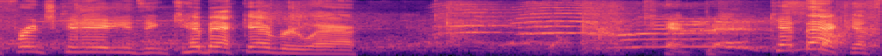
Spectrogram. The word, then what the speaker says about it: Quebec: Quebec, that's how you say it.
